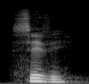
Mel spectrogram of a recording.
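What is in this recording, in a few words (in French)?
"cv", French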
